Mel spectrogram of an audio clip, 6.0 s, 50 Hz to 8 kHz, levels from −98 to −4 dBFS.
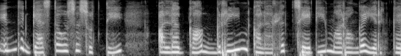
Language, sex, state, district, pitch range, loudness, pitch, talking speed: Tamil, female, Tamil Nadu, Nilgiris, 250-325 Hz, -17 LUFS, 270 Hz, 100 wpm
